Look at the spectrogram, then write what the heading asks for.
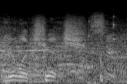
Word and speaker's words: Milicic: here tonight in some spot minutes the news pronounced Miletich they go inside rich Sharif just but we've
